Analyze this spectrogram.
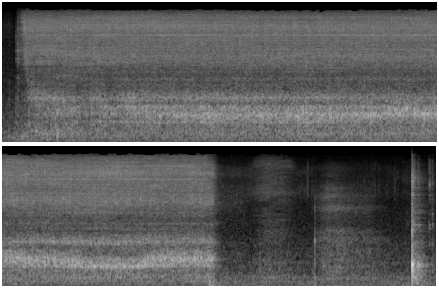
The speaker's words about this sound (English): And, one, and fill the bowl again with water.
